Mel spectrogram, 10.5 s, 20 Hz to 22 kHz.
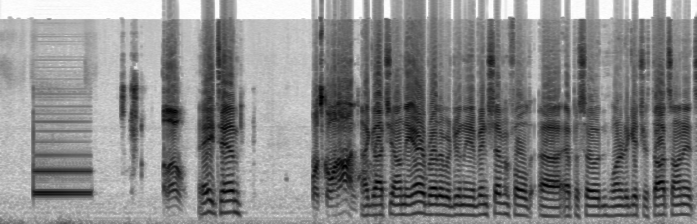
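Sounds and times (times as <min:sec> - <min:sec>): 
steady electronic telephone ringback tone: 0:00.5 - 0:01.4
speech: 0:03.0 - 0:03.7, 0:04.8 - 0:10.4.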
